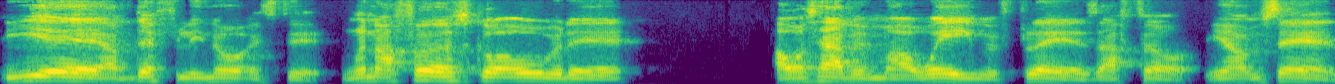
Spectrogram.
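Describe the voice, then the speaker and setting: With a London accent, a man speaks at a fairly quick pace in a medium pitch, his tone dark and mellow and his intonation fairly even. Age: 30s. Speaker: professional footballer. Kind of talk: casual chat.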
